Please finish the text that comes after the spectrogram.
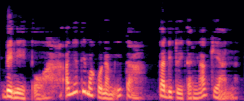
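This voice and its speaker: A woman with a Filipino accent acting a deferential, practical village household worker in a radio drama, expressive and coaxing. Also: sits low, moderate pace, breathy edge, lo-fi sound, heavily acted. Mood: chatty.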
